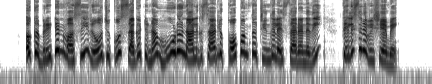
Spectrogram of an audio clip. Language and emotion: Telugu, angry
